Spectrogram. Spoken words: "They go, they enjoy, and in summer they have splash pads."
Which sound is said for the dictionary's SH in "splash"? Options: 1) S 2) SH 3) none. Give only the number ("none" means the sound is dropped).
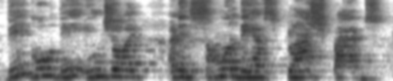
2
